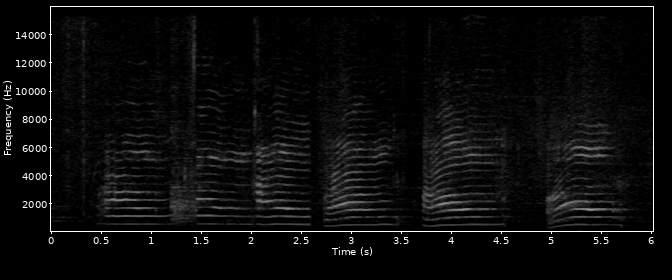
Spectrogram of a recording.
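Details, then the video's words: Domestic cat meowing while trying to get into a room, a regular routine: five drawn-out, harmonic-rich meows in about six seconds, several starting low and rising before leveling off, indoors. "Cat meows until he gets in"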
